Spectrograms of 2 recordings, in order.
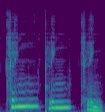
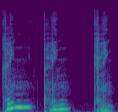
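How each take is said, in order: First: High, bright-struck anvil clinks; high sing-song clinking; ringing hammer chime. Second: Hushed, fading clinks; quiet echo of an anvil; soft distant chime. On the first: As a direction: ring it out like hammer blows. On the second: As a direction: let it ring faintly from far away. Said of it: "in der Ferne ein leises". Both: A narrator's reading.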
